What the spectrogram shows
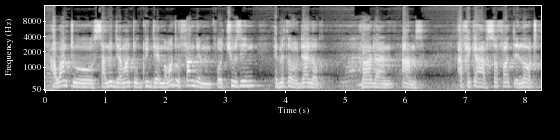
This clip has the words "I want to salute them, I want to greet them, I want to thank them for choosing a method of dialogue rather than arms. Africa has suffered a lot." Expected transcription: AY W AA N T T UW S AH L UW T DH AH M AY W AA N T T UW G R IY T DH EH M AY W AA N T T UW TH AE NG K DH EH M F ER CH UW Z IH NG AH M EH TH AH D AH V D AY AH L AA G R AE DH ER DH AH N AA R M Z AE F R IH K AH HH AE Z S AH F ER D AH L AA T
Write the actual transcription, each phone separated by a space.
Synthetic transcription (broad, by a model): AY W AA N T T UW S AH L UW T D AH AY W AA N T T UW G R IY T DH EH M AY W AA N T T UW F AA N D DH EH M F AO CH UW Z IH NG AH M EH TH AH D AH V D AY AH L AA G R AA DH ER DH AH N AA M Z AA F R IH K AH HH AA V S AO F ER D AH L AA T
